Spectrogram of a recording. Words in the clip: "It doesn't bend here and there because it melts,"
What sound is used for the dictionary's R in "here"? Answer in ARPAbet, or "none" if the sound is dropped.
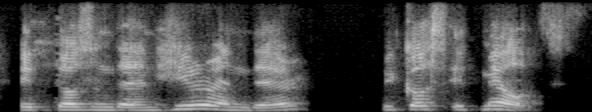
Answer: R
